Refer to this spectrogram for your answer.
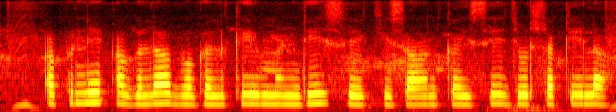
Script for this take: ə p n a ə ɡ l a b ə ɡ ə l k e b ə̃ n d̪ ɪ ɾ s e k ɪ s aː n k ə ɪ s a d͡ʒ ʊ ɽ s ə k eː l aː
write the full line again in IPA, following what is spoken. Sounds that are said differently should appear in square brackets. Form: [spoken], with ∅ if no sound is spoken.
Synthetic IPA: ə p n [e] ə ɡ l a b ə ɡ ə l k e [m] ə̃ n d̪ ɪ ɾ s e k ɪ s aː n k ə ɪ s [e] d͡ʒ ʊ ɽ s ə k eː l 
